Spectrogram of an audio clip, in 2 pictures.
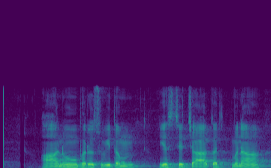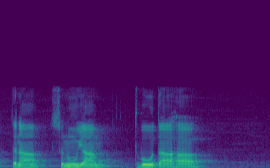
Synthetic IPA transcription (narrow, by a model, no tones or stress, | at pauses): aːnoːbʱɐɾɐsuʋit̪ɐm | jɐsjɐt͡ʃaːkɐt̪mɐnaːt̪ɐnaːsɐnuːjaːm | t̪ʋoːt̪aːɦa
